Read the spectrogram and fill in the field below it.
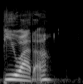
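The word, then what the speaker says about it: Buitta: It's Dana Buetta. – Buetta. – Yes. – Okay. So it's B-U-I-T-T-A.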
